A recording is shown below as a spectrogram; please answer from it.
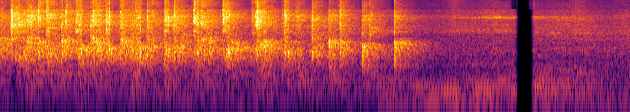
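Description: A church congregation applauds during a Sunday morning service, dense clapping from many hands for about three seconds that thins out before a brief cut.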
